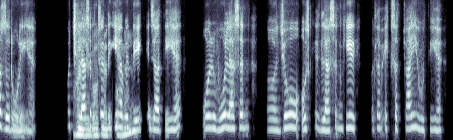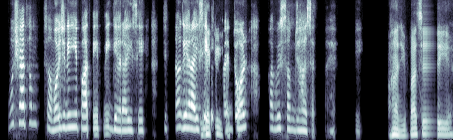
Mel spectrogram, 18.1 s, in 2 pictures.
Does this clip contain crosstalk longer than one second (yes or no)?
yes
